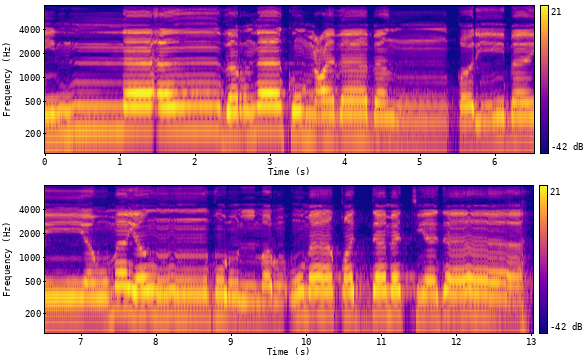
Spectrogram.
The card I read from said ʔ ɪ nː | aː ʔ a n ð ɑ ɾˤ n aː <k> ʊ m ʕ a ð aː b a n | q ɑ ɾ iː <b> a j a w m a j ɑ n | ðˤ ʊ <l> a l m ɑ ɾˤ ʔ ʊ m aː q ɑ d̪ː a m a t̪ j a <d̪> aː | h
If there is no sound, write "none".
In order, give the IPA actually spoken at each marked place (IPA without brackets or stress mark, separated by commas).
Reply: k, b, ɾ, d̪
